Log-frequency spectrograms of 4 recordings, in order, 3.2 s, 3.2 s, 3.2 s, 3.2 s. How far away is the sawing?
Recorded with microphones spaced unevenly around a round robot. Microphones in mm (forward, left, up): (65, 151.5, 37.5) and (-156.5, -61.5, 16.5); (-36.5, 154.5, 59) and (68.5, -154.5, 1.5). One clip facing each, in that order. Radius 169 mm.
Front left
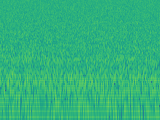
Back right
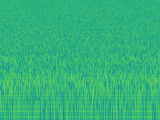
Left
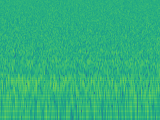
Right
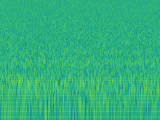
No sawing in this recording.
